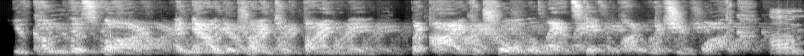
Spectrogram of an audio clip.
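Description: With a slight echo, a man does a raspy put-on character voice at a very slow pace, with hardly any pauses. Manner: menacing, taunting.

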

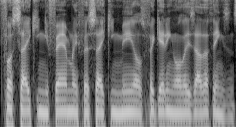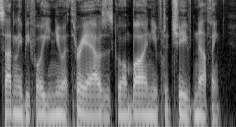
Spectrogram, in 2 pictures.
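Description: With an Australian accent, a man talks at a very fast pace with hardly any pauses, his very deep, low pitch in monotone, flat intonation, in a very clean recording with a silent background. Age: 40s. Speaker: podcast co-host. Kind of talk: casual chat.

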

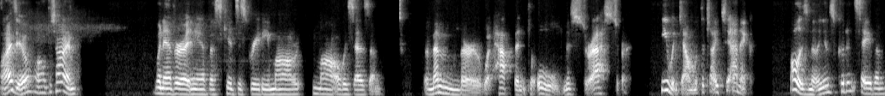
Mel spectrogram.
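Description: A woman speaks at a moderate pace. Her speech has long, frequent pauses. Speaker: tenant character. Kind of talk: audio drama period dialogue. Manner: feisty, blunt, street-wise, with Italian-American flavor.

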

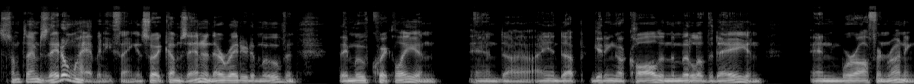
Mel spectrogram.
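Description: A man's very deep, low voice with vocal fry and lively intonation, at a fairly quick pace, on a very clean recording with a silent background. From Honduras (raised by missionary parents). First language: Spanish (bilingual). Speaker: voice-over artist and former radio host. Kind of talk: interview conversation. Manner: halting, many repetitions.

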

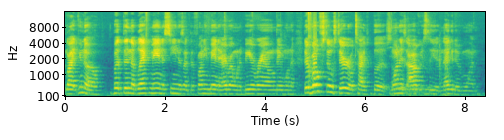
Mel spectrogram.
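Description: Noticeable background noise sits behind a woman talking at a very fast pace. She hardly pauses, and her loudness swings widely. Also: medium pitch for a woman, ordinary pitch variation. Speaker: college student. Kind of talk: casual chat.

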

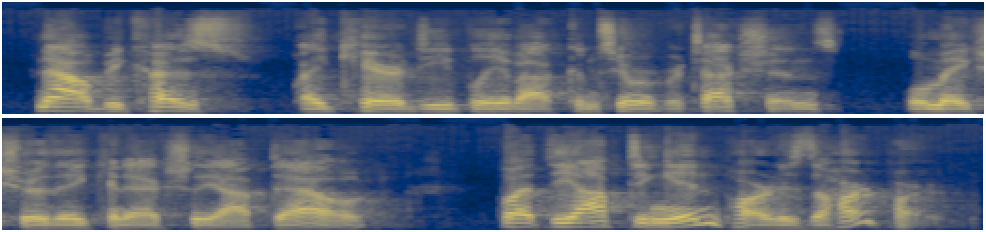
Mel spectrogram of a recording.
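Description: Against a quiet background, a man with an unremarkable speaking voice talks at medium pitch and a fairly quick pace, with ordinary pitch variation. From US Midwest, Sterling, Illinois. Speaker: government energy official and clean energy investor. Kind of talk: live fireside chat. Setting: stage with audience.

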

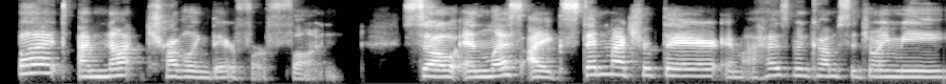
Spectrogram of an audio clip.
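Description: A woman speaks in an animated tone at a fairly high pitch, with ordinary pitch variation against a quiet background. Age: 40s. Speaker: podcast host and pastor. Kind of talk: casual solo podcast talk. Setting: podcast studio.

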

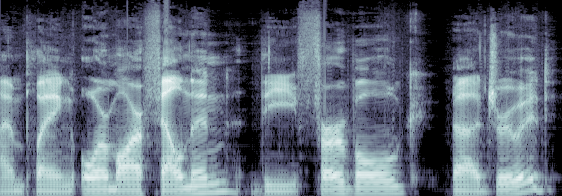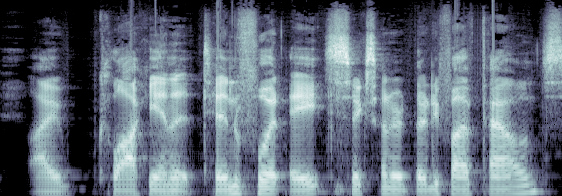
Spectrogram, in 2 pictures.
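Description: A man speaks in a normal speaking voice, fairly low in pitch with ordinary pitch variation. His pace is fairly slow. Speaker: player and podcast co-host. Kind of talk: casual chat, tabletop roleplaying game.

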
